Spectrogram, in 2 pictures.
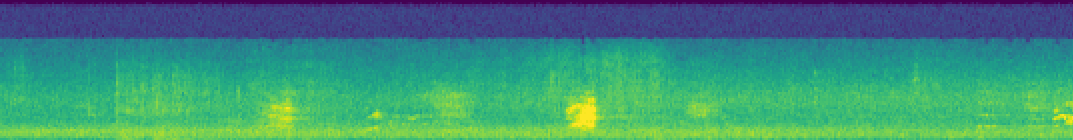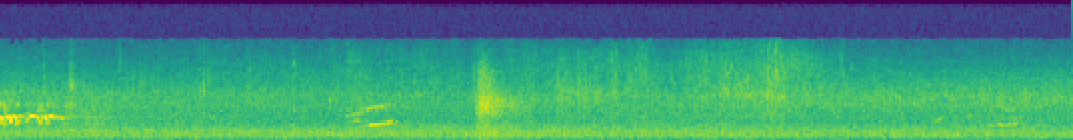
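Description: Steady outdoor background hiss, with a few faint, short high chirps scattered through it and one sharp click about three seconds in.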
